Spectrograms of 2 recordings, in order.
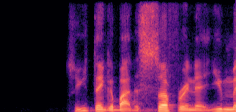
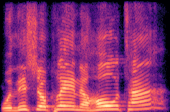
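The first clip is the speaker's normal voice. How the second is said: much higher and louder, teasing accusation; mock accusation; 11 semitones higher, 7 dB louder than usual. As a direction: accuse Moses in a hammed-up whine.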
